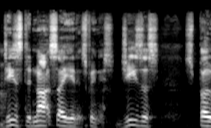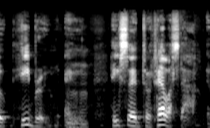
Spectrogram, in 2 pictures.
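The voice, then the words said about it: Southern Georgia accent. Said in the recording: “probably a Southern Georgia accent”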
